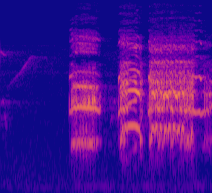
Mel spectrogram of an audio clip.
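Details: Red junglefowl from Indrapuri, Aceh, giving a short, harsh crow broken into three rasping parts over about one second, preceded by a faint thin rising whistle.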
